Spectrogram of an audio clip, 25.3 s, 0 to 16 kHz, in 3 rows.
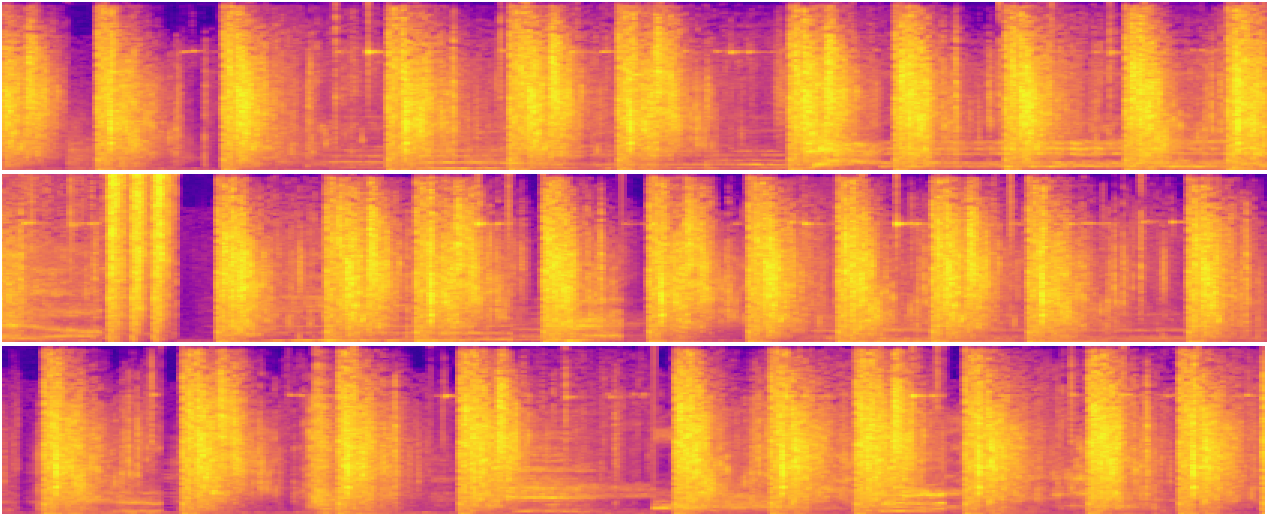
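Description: Rapid bursts of G18 pistol fire aimed at a zombie in Resident Evil 3 Remake, sharp repeated shots in quick volleys with brief pauses throughout, loud and close with no talking.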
